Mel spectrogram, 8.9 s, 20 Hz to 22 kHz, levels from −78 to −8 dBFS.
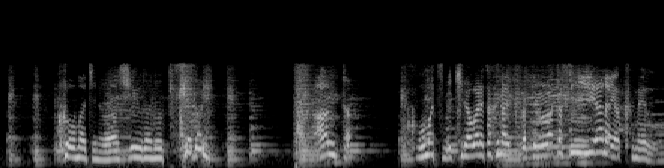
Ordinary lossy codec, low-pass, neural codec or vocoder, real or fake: none; 5.4 kHz; codec, 44.1 kHz, 2.6 kbps, SNAC; fake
